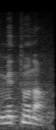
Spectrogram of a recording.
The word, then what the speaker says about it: Mithuna: How do you pronounce it again? Paul John Mithuna.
